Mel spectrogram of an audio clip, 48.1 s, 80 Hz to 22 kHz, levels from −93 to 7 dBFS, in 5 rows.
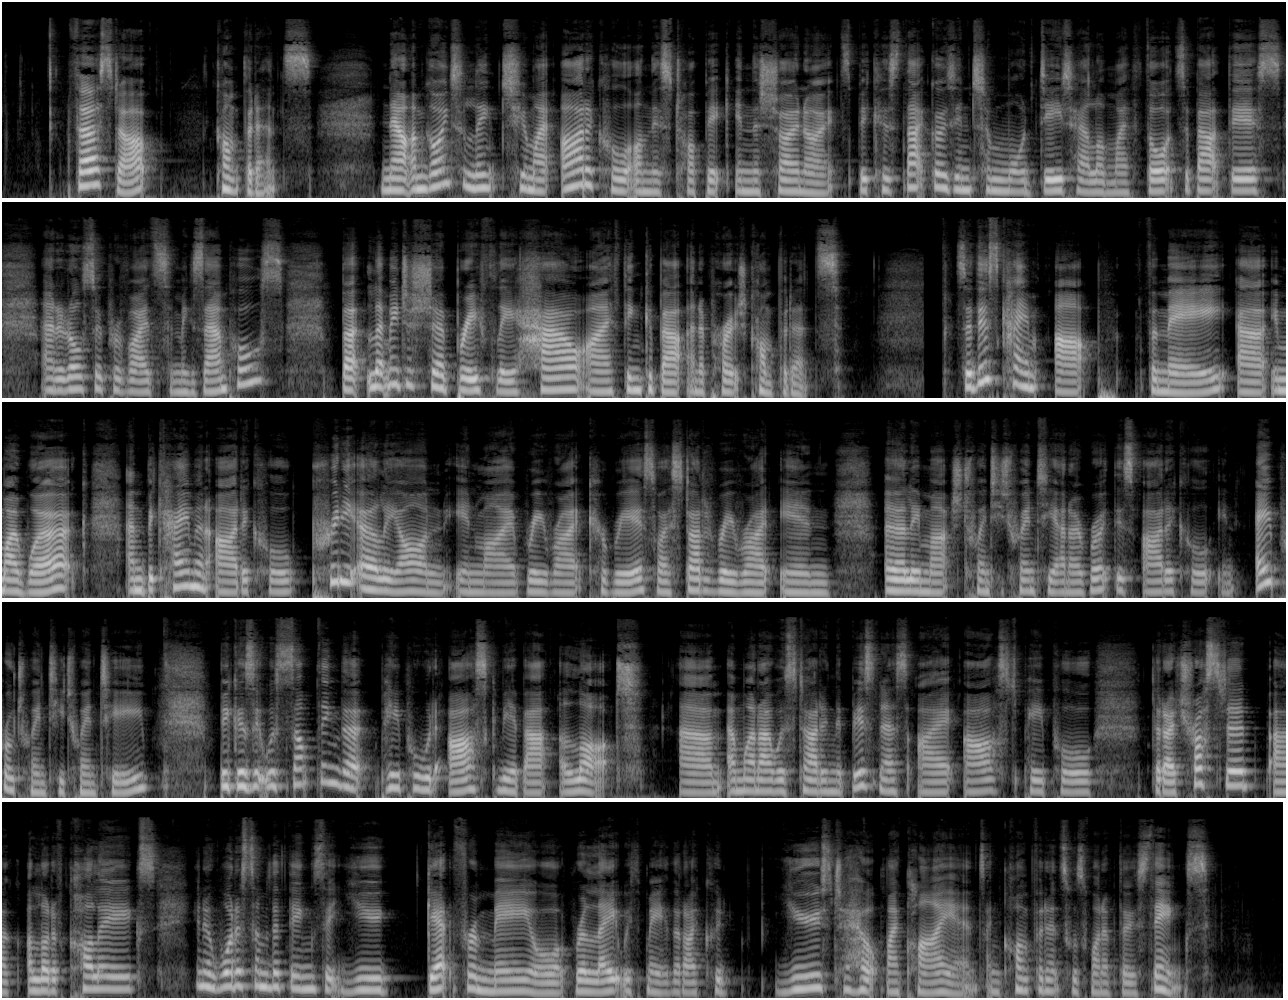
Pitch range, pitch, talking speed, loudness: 175-220 Hz, 190 Hz, 185 wpm, -25 LUFS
